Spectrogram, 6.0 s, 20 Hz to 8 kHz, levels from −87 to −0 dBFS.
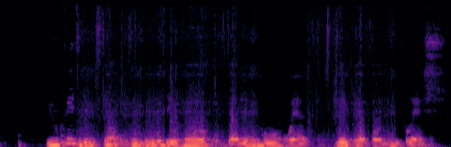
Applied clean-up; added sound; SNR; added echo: neural separator model SepFormer DNS4.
